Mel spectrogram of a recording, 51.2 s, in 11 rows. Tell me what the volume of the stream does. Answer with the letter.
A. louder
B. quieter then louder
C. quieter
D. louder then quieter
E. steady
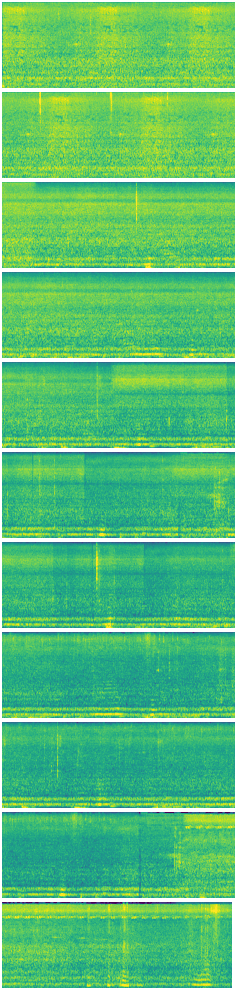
C.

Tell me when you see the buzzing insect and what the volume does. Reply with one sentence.
The buzzing insect can be heard from 0.0 to 51.1 s, at a steady volume.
